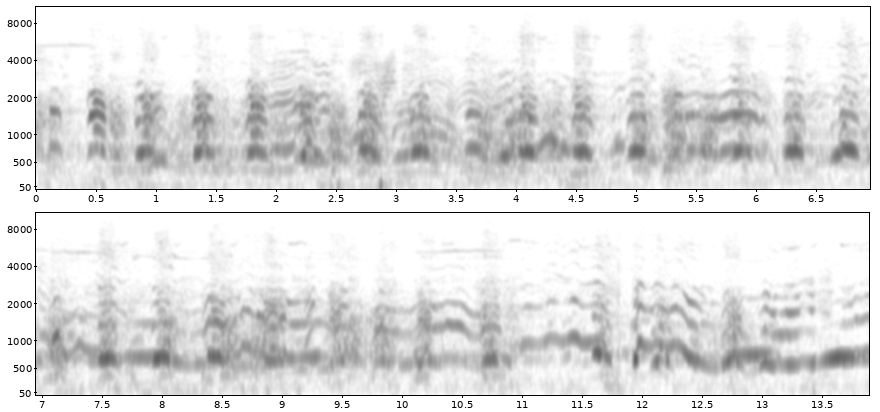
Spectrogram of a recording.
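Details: Sled dog team in Larose Forest, Ontario, Canada, excited before a run. A dense chorus of rapid, repeated yelping barks and wavering howls from many dogs blends into a continuous noisy din.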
